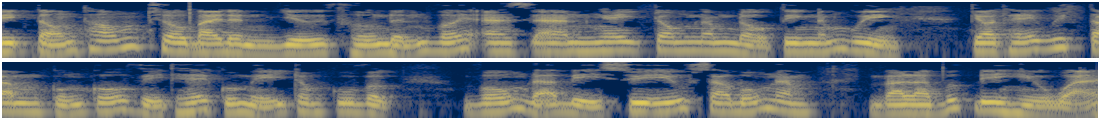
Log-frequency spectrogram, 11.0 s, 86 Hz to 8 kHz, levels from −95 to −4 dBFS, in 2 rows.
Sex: male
